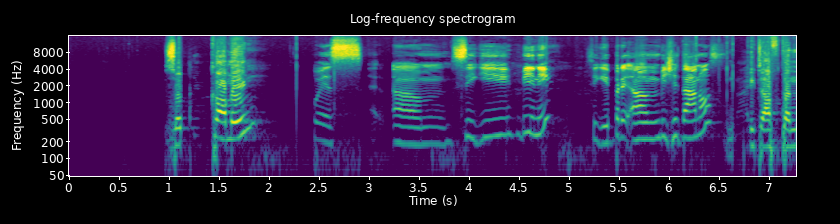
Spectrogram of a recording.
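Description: A young woman speaks through a microphone and loudspeakers.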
